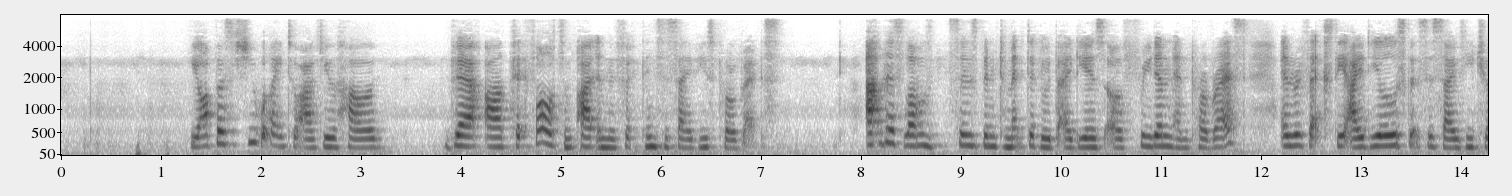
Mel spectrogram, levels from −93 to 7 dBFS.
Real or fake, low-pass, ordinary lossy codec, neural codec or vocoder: fake; 7.2 kHz; MP3, 48 kbps; codec, 16 kHz, 0.5 kbps, FunCodec, trained on LibriTTS, 25 frames a second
